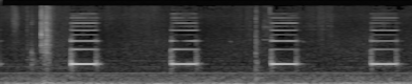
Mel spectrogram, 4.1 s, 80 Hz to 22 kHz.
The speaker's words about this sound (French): Donc, localisation alarme voyageur porte. Donc là, j'ai bien mise en action d'une alarme voyageur en R8, remorque 8. Alors, explique-moi comment tu éteins ces foutus bip maintenant.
